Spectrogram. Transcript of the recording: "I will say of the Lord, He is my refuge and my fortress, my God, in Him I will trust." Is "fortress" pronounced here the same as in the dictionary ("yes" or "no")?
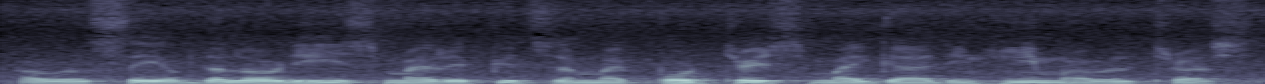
no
